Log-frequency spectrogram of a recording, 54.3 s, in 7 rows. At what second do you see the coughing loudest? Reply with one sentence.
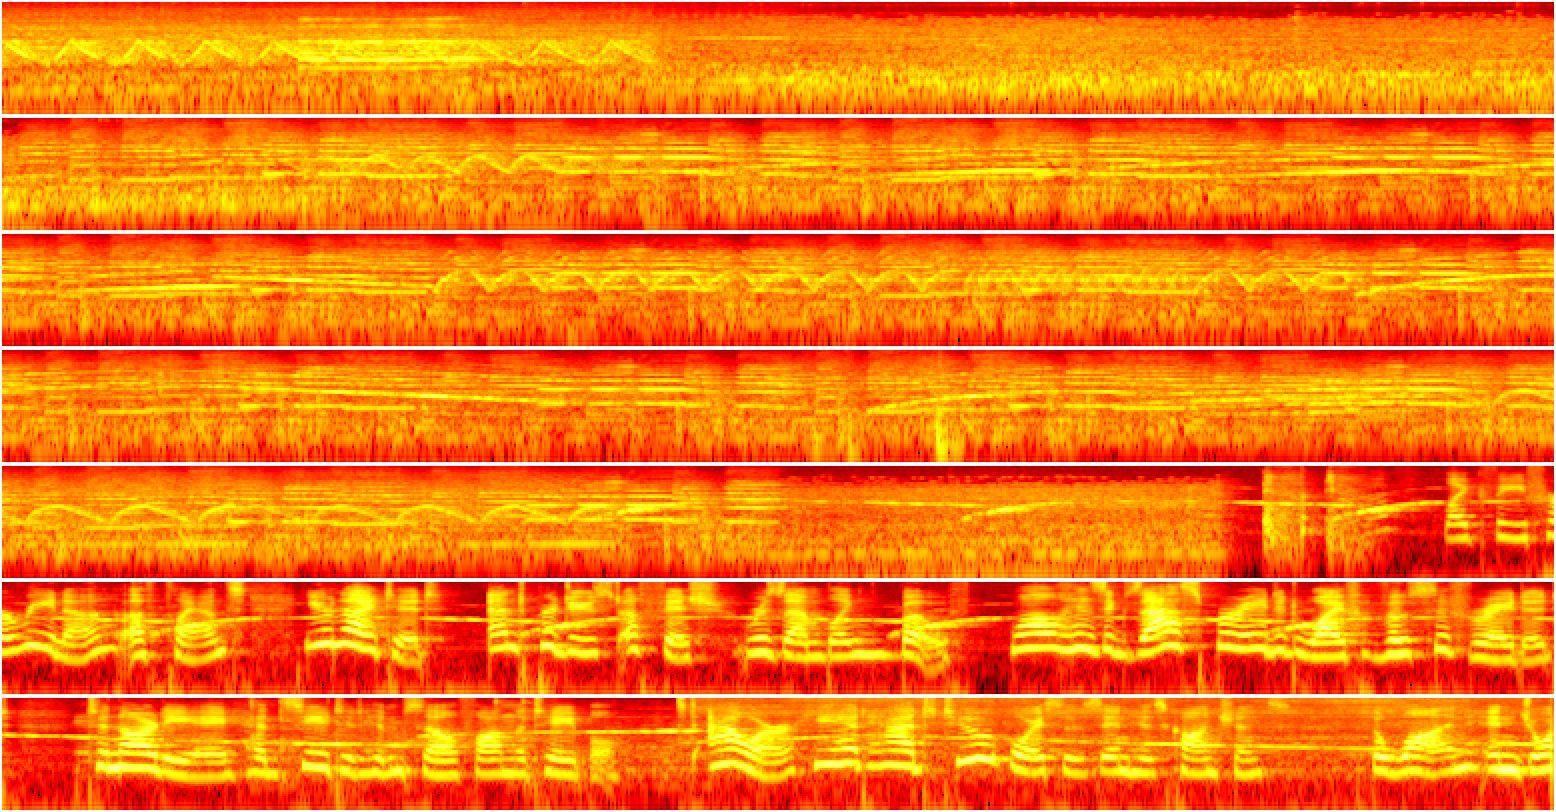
The volume of the coughing peaks at 2 seconds.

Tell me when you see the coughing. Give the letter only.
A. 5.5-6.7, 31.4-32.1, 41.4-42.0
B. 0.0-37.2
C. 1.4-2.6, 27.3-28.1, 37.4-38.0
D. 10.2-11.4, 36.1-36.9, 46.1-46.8
C.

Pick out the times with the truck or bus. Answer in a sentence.
The truck or bus can be heard from 0.0 to 37.2 s.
